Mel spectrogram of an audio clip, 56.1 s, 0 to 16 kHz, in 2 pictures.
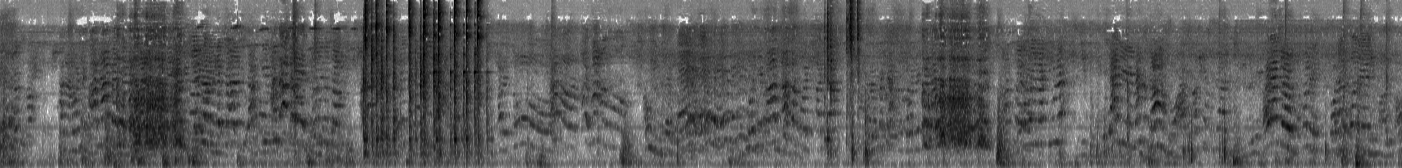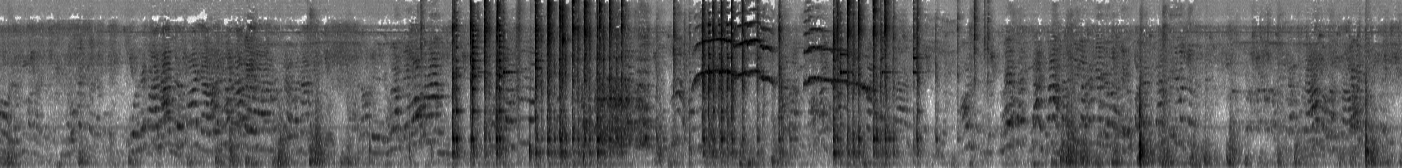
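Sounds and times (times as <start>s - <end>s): children shouting: 1.2s - 9.2s, 10.0s - 21.3s, 35.3s - 55.6s
metallic clicks and clanks: 7.2s - 9.9s, 16.5s - 17.4s, 37.0s - 47.9s
children squealing: 39.7s - 45.8s.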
